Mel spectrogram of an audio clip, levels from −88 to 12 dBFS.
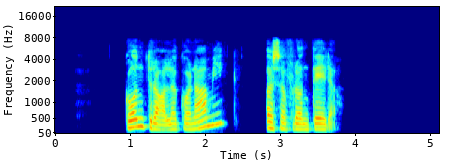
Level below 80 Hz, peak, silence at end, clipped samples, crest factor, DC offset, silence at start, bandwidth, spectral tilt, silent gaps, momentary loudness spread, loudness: -66 dBFS; -2 dBFS; 1.4 s; under 0.1%; 18 dB; under 0.1%; 0.95 s; 8 kHz; -5 dB/octave; 2.33-2.37 s, 2.52-2.81 s; 9 LU; -19 LUFS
